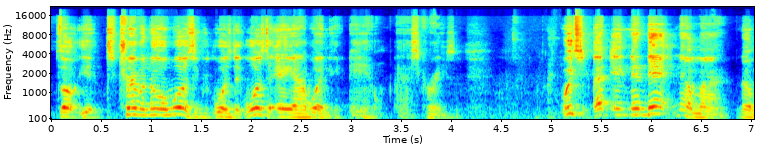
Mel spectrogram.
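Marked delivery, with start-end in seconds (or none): none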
